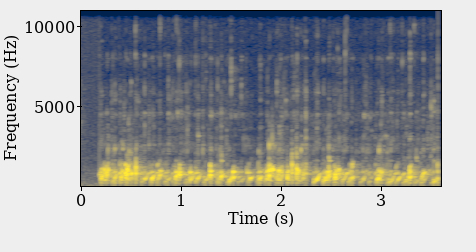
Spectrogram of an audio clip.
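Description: Shower water runs steadily, a dense, continuous splashing and patter that starts abruptly and keeps going with no voices over it.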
